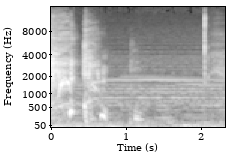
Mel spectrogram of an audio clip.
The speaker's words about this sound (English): I'm going to cough, excuse me.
